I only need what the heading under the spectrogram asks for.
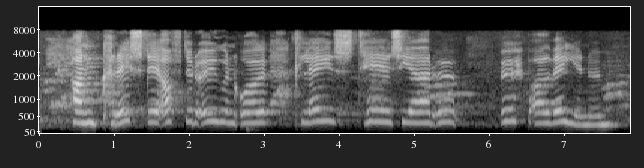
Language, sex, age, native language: Icelandic, male, 12, Icelandic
